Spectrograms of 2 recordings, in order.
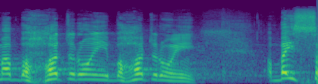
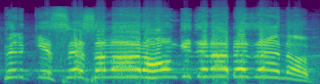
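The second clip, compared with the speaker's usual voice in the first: lamenting preacher; 7 semitones higher, 10 dB louder than usual. Acted. Preacher lamenting the mounting of the women to the weeping congregation, loud wailing recitation. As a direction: pour grief over the mourners at full force.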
